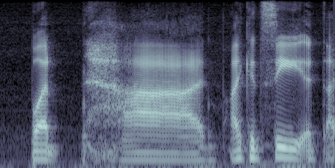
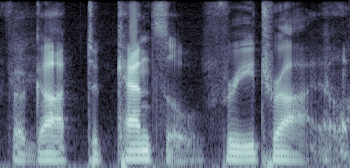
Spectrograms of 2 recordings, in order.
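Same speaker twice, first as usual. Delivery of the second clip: ominous; 4 semitones lower, 5 dB louder, much slower than usual. Pretend. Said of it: "maybe you should say more ominous".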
